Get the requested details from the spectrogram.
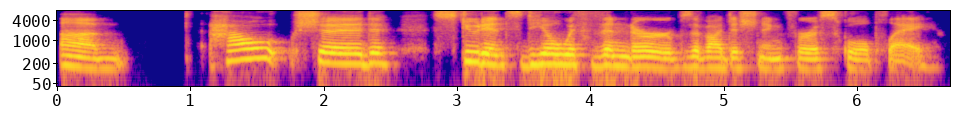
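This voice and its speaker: A woman's voice: low voice, slow. A woman hosting a casual panel chat, asking questions and summing up the others' points. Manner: warm moderator, asks and sums up. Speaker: host.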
